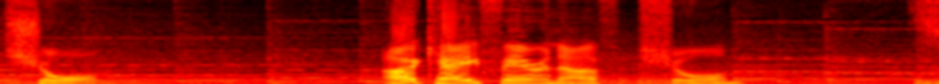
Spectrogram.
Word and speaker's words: Seam: The name Seam pronounced Sha.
